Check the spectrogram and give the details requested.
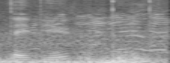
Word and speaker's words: debut: No one pronounces the debut. No, come on now. Now you're just joking. With the T. How do you say debut? Debut? You don't pronounce the T?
